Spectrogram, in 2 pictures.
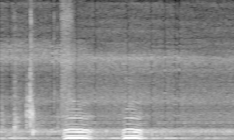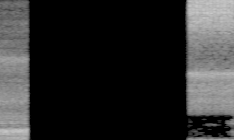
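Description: Great horned owl giving two deep, soft hoots about two-thirds of a second apart, then silence and a faint hiss.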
